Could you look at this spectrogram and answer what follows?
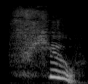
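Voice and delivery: high whistling phew of being flustered; playful overheated exhale; mock phew. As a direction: blow out a hot, flustered phew. Reacting to the red nightgown.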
